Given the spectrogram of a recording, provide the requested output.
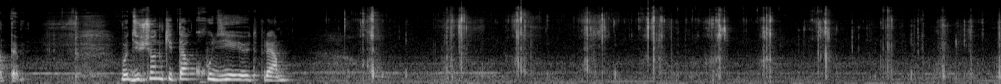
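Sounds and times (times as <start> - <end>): chewing crunchy raw carrot: 3.4 - 10.0.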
